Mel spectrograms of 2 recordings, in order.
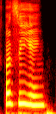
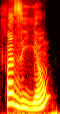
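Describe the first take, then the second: First: The word ends with a nasal 'em' sound. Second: The word ends with a nasal 'ão' sound. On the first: This is a regional variant form. "realizada como em" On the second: This is the standard European Portuguese form. "Aquela terminação ão"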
